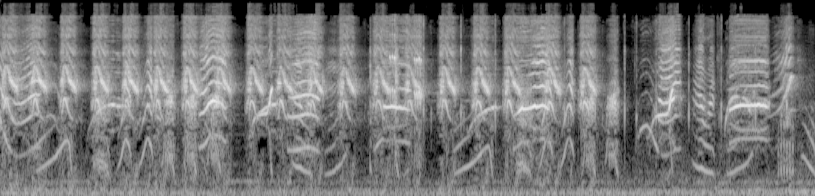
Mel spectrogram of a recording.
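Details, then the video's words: Urdu-speaking pet Rose-ringed parakeets talking and dancing with each other keep up a dense, shrill chatter of rapid squawks, bent whistles and rasping notes, overlapping with almost no pause. "Ringneck Parrots Talking And Dancing With Each Other"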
